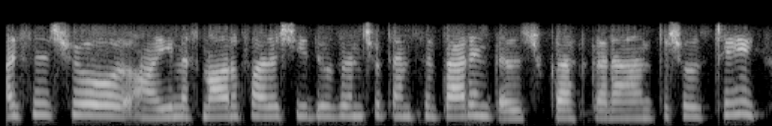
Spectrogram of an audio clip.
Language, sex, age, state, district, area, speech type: Kashmiri, female, 18-30, Jammu and Kashmir, Bandipora, rural, conversation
